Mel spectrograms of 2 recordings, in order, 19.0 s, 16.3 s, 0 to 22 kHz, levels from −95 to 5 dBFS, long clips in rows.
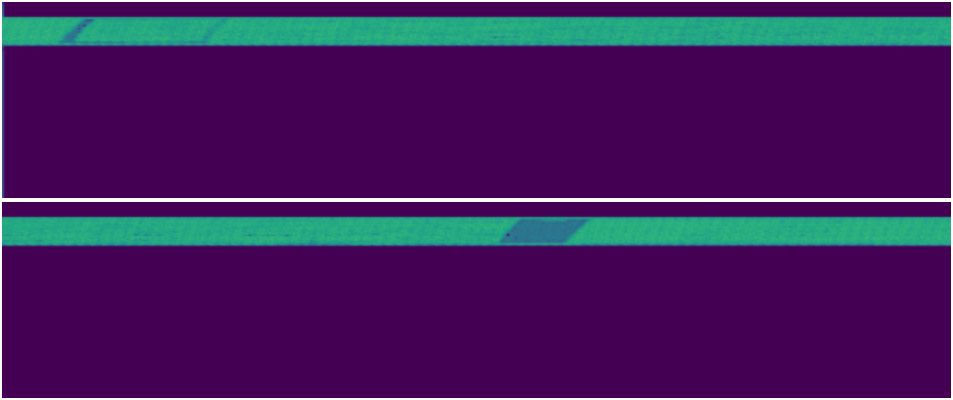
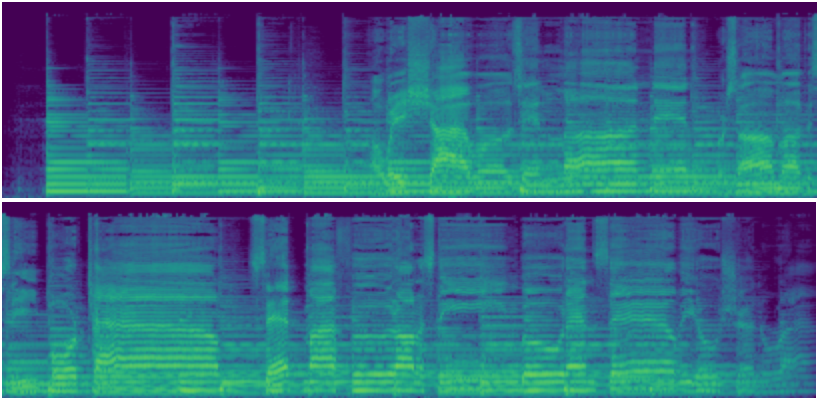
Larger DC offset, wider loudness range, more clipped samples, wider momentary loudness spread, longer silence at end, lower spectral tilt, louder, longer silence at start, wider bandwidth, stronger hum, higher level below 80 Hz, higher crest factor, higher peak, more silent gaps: neither; second, 1 LU vs 4 LU; neither; second, 2 LU vs 8 LU; about the same, 0 s vs 0.1 s; second, 8.5 dB/octave vs -5.5 dB/octave; first, -13 LUFS vs -22 LUFS; second, 0 s vs 0.45 s; about the same, 16.5 kHz vs 17.5 kHz; neither; second, under -90 dBFS vs -54 dBFS; about the same, 12 dB vs 16 dB; about the same, -4 dBFS vs -4 dBFS; neither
